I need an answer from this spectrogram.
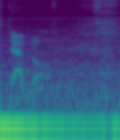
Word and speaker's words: Davidoff: can think of is davidoff or davidoff right they called it i think in the uk the proper way to say it is dab it off and i i notice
